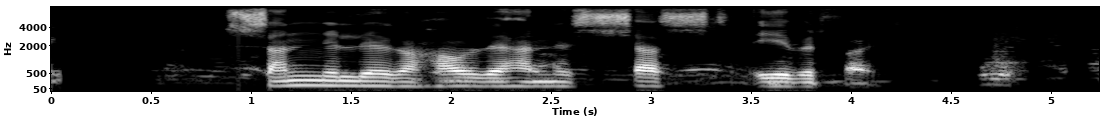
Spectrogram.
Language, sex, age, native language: Icelandic, male, 13, Icelandic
